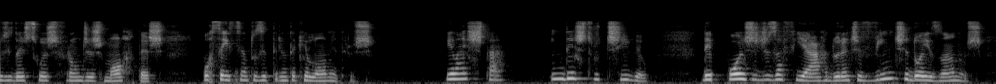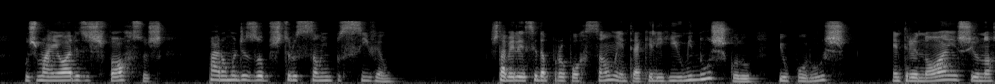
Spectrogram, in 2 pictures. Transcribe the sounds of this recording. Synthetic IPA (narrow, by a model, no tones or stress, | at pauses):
zɪd̪ɐʃsuɐsfɾõd͡ʒɪzmɔχt̪ɐspoɾsejsẽnt̪ʊzɪt̪ɾĩnt̪ɐkilõmet̪ɾʊs | ɪlaɪʃt̪a | ĩd̪eʃt̪ɾut͡ʃivew | d̪epojzd͡ʒɪd͡ʒɪzafiaɾd̪uɾɐ̃nt͡ʃɪvĩt͡ʃɪːd̪ojzɐ̃nʊs | ʊzmajɔɾɪzɪʃfɔɾsʊʃ | paɾɐũmɐd͡ʒɪzobʃt̪ɾusɐ̃w̃ĩpusivew | ɪʃt̪abelesid̪ɐːpɾopoχsɐ̃w̃ẽnt̪ɾɪakeliɦiuminuʃkulˠuiʊpuɾuʃ | ẽnt̪ɾɪnɔjziʊnɔ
